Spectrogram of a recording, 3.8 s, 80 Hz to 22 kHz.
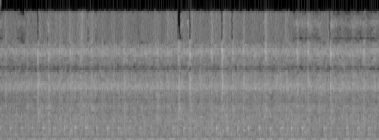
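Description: A carbureted LS V8 running on a factory PCM with an eBay harness and no MSD ignition idles steadily and close by, a low, even rumble with a constant pulsing beat and no revving throughout.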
